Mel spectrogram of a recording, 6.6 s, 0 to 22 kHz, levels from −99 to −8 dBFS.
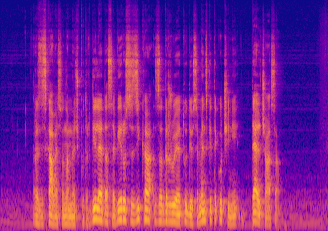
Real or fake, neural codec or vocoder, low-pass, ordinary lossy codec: real; none; none; none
